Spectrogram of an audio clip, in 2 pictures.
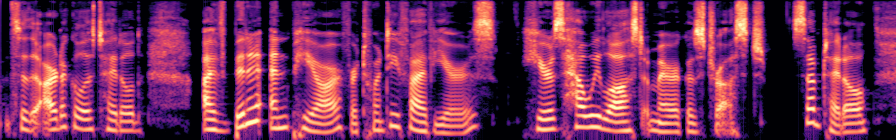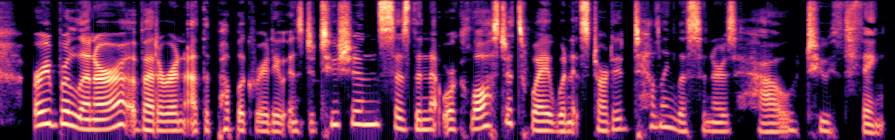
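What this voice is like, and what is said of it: Imitated NPR radio announcer voice. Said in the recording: “that was my best attempt at NPR voice.”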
